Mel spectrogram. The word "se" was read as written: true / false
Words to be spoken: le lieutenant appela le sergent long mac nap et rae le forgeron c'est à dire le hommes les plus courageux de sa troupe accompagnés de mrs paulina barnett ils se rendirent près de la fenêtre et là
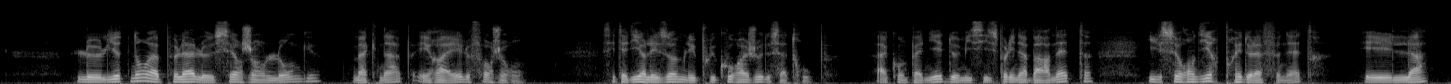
true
